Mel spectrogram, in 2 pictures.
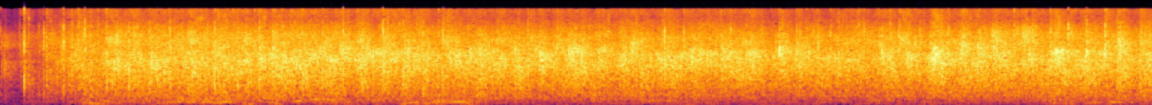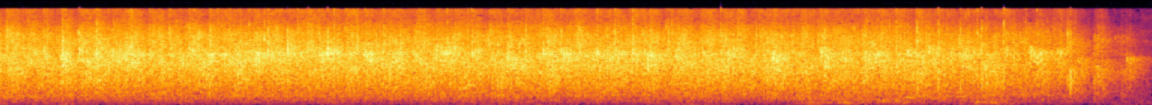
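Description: Audience applauding: dense, steady clapping that starts suddenly, holds for about half a minute and dies away near the end.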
